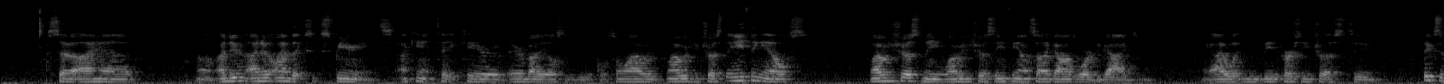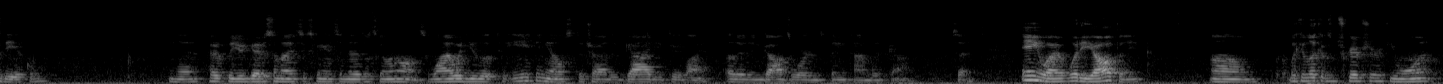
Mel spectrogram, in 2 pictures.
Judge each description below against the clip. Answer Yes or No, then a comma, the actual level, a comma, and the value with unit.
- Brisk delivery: Yes, fast, 230 wpm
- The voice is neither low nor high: No, low, 125 Hz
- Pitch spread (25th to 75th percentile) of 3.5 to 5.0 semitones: No, average, 2.9 semitones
